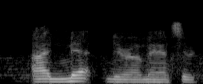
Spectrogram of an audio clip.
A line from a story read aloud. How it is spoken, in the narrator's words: Case said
